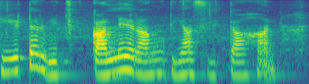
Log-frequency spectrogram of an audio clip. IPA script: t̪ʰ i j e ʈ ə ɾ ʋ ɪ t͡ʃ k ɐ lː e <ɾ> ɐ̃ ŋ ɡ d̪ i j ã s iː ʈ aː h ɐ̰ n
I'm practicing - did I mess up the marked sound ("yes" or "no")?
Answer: no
